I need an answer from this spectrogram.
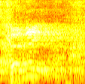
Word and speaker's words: Kanaly: It rhymes with shillelagh. It's Kanaly.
